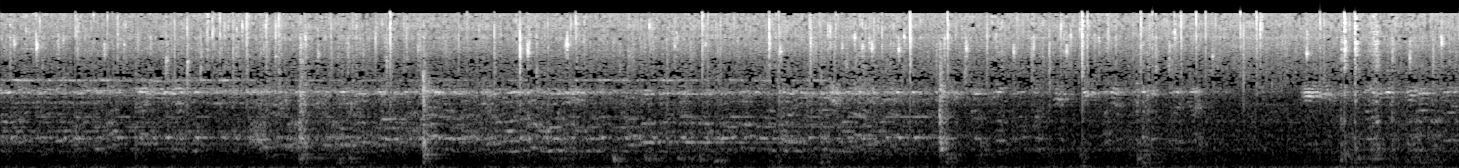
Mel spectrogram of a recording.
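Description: Batter-coated vegetable pakoras shallow-frying in hot refined oil in a kadai: a steady sizzle dense with fine crackling pops, with a few sharper ticks.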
